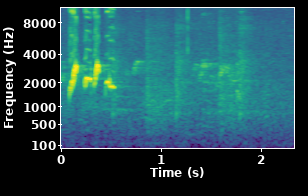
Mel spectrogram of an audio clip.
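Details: Caged red-whiskered bulbul, a wild-caught bird trained for fighting song and finding its voice after a month in a new hand cage: one quick phrase of four bright, warbled whistled notes, then faint background sounds.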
